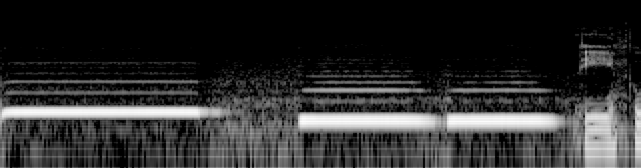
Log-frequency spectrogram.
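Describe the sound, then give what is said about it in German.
A single organ pipe is played to show the tone colour of individual pipes. It sounds a steady, reedy, whistle-like tone for about two seconds, then sounds twice more slightly lower with short pauses between, ending with a brief clatter. “wo dann der Besucher auch selbst aktiv werden darf und auch mal eine Pfeife anspielen darf, um die Verschiedenheit der Klangfarben der einzelnen Pfeifen zu bekommen.”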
